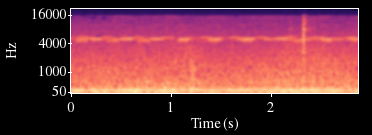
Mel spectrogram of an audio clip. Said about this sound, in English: Crickets.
